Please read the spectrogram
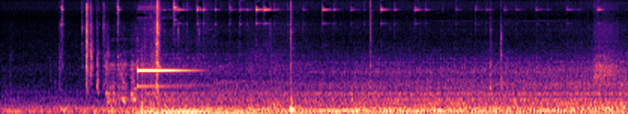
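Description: Fiat Toro's diesel engine started with the key: a few clicks about a second in, a brief crank, and the engine catches about two seconds in, with a short electronic beep as it fires. It then settles into a steady idle.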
